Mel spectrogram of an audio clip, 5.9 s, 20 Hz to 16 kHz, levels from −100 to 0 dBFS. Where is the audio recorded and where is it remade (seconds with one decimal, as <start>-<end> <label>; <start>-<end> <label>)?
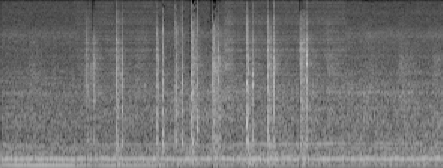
0.0-1.0 recorded; 1.0-2.1 remade; 2.1-3.0 recorded; 3.0-4.6 remade; 4.6-5.9 recorded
